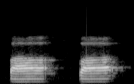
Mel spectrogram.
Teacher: فا کا مخرج ہے اوپر کے دو دانت، نیچے کے جو ہونٹ ہیں اس طرح اندرونی حصہ ٹچ ہوتا ہے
